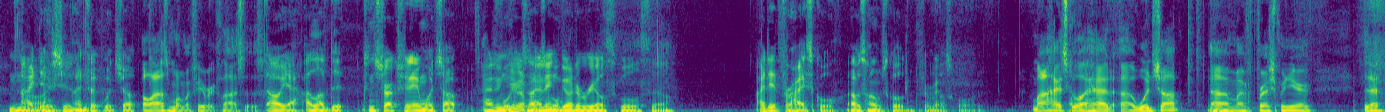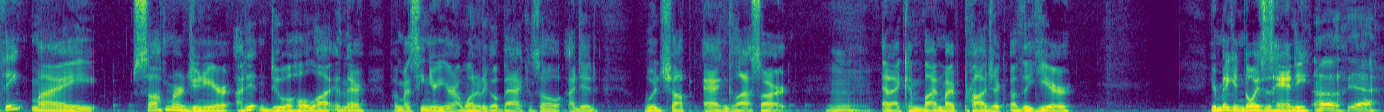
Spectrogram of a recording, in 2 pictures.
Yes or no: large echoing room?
no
